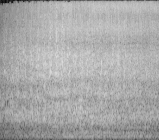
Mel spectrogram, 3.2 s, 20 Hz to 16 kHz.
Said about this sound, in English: With State Highway 1 blocked by multiple massive slips north and south, and the rail line actually torn off and lying on the seaside rocks, it's choppers that will be crucial for some time to come.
